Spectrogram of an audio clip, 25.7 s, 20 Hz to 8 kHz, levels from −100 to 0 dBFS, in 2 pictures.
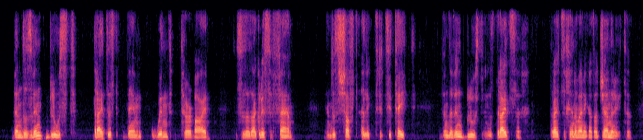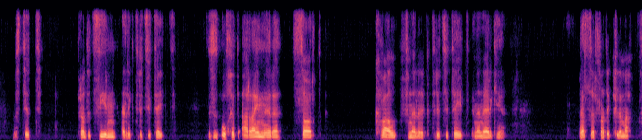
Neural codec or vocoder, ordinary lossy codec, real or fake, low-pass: vocoder, 22.05 kHz, 80 mel bands, WaveNeXt; none; fake; 7.2 kHz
